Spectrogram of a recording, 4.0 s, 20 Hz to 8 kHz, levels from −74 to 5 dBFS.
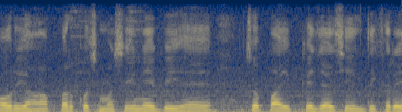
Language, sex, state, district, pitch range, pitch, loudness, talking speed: Hindi, male, Haryana, Charkhi Dadri, 155-165 Hz, 160 Hz, -14 LUFS, 195 wpm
